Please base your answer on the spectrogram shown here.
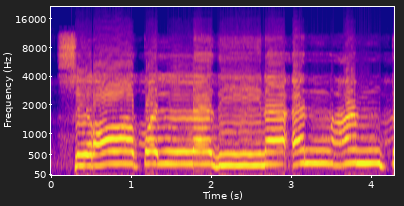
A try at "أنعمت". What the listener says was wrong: আনে হয়ে গেছে এটা কলকলা হবে না أنعمت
